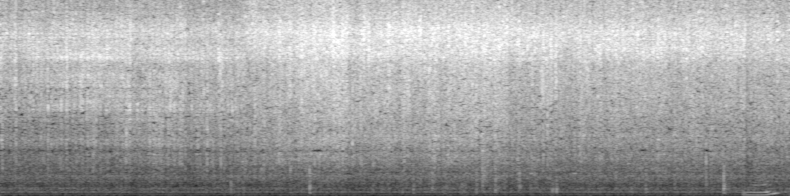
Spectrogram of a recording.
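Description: Onion and garlic sautéing in hot yellow oil for pork menudo give a steady, dense frying sizzle that runs unbroken the whole time, with faint clinks of stirring and no talk.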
